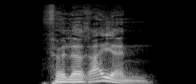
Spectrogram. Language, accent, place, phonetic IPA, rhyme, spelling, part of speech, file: German, Germany, Berlin, [fœləˈʁaɪ̯ən], -aɪ̯ən, Völlereien, noun, De-Völlereien.ogg
- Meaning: plural of Völlerei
